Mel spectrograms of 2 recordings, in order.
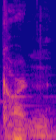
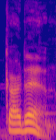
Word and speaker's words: Cardin: So I'm sure it's Nate Carton, but it's Cardin, right?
